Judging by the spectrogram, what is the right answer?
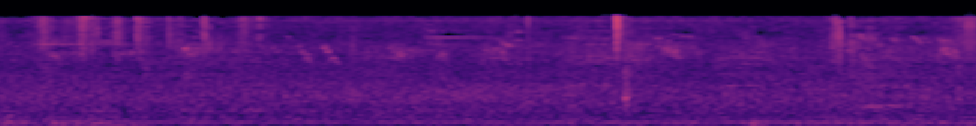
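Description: Faint small birds chirping over a low steady hum, with scattered light ticks.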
